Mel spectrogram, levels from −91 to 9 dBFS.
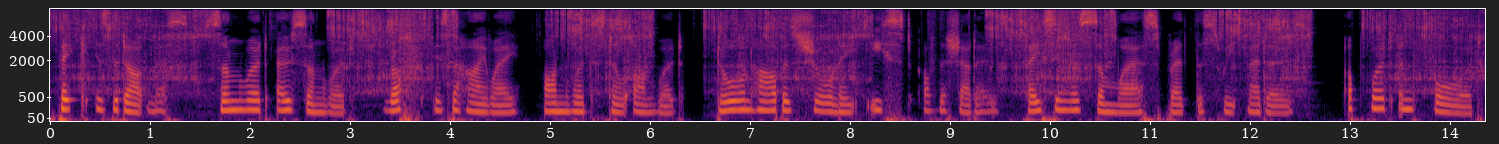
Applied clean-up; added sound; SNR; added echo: none; Tools; 10 dB; none.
